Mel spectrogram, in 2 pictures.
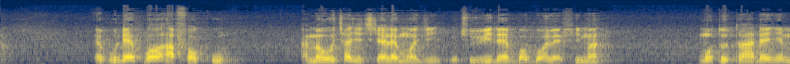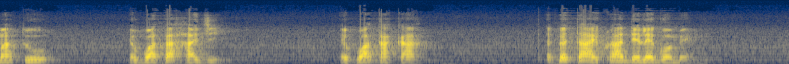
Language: Ewe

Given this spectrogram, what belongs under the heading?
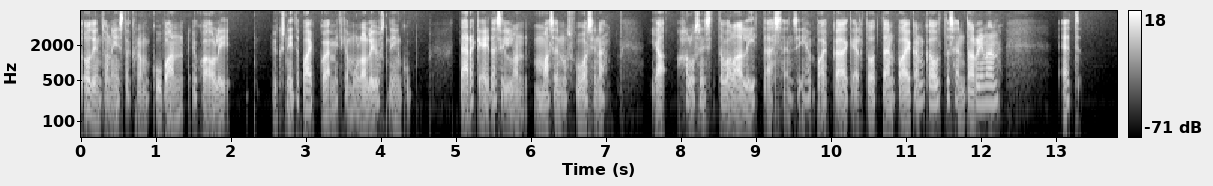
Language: Finnish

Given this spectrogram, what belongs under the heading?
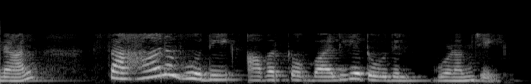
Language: Malayalam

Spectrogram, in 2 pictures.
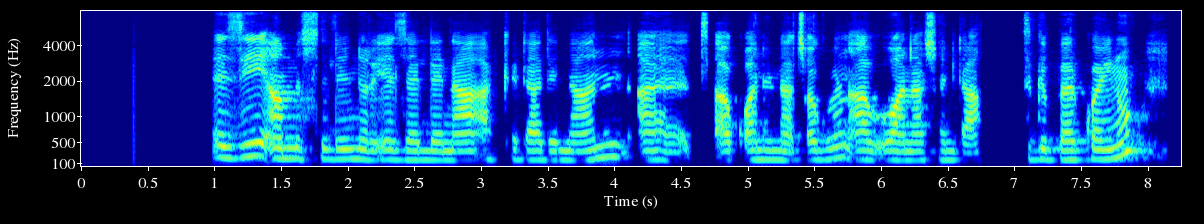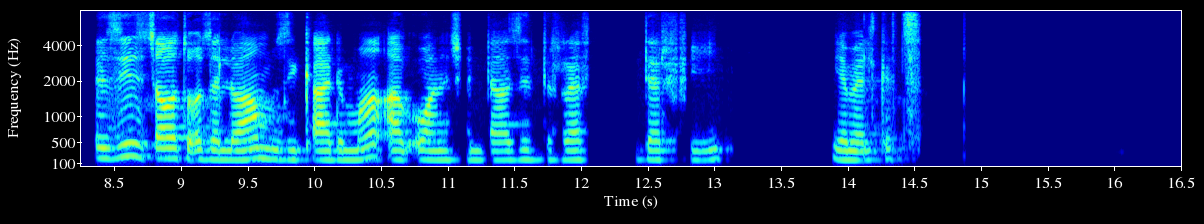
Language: Tigrinya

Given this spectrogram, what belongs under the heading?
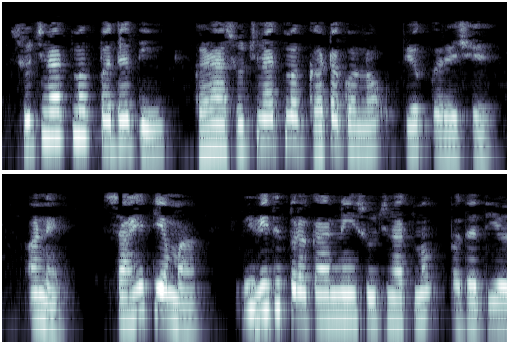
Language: Gujarati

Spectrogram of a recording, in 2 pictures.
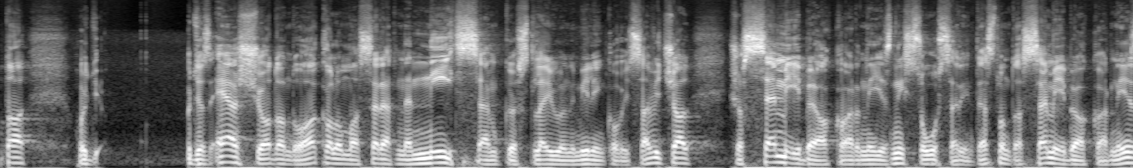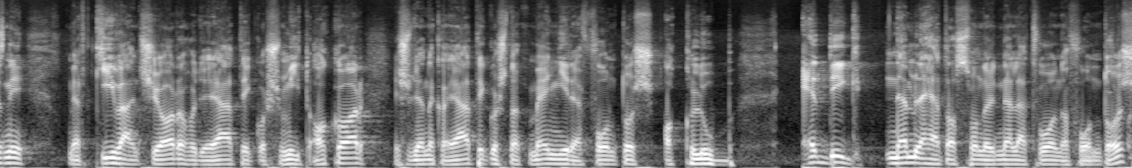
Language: Hungarian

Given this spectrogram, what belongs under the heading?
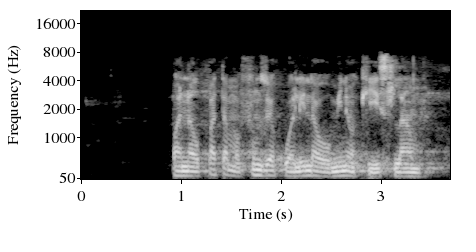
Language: Swahili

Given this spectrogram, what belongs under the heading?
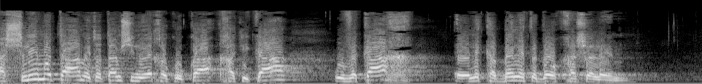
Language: Hebrew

